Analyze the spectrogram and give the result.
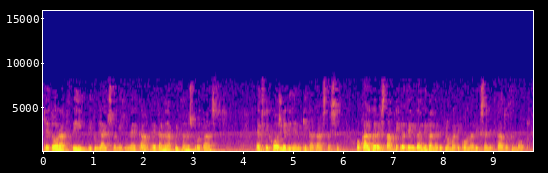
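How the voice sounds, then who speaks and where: A woman narrating a short story in a steady audiobook reading. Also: fairly low pitch, highs cut off, slight background noise. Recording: echoey room, faint ambience.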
